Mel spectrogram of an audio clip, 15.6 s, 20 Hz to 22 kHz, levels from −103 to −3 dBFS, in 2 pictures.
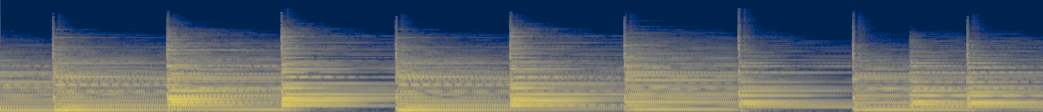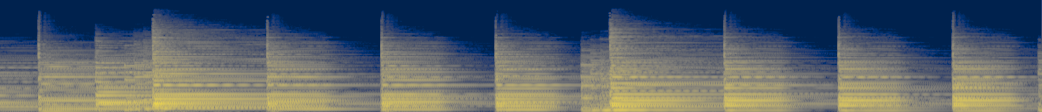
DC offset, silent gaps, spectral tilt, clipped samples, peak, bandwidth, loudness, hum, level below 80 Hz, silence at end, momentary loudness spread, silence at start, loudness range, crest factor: under 0.1%; none; -7.5 dB/octave; under 0.1%; -4 dBFS; 10 kHz; -22 LUFS; none; -48 dBFS; 0 s; 11 LU; 0 s; 4 LU; 18 dB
